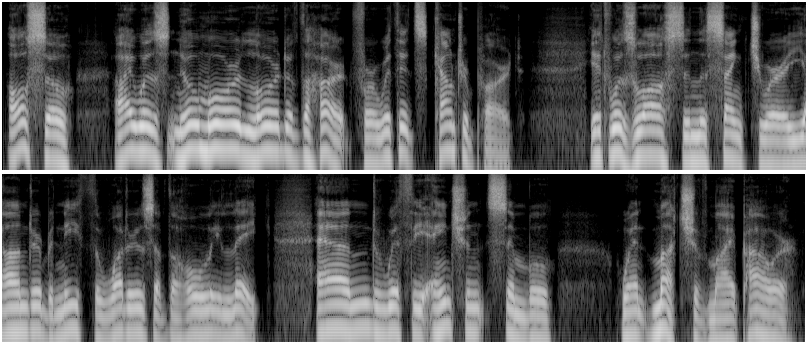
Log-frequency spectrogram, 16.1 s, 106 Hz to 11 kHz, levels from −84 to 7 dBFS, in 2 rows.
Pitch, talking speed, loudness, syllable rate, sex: 135 Hz, 140 wpm, -16 LUFS, 3.6 syllables/s, male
